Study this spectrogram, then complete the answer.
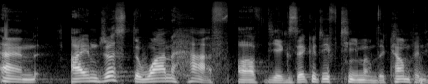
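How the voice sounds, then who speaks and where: A man is speaking. His pitch is medium and his pace fairly slow. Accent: French. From France, Paris. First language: French. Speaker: startup founder. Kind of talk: pitch presentation.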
